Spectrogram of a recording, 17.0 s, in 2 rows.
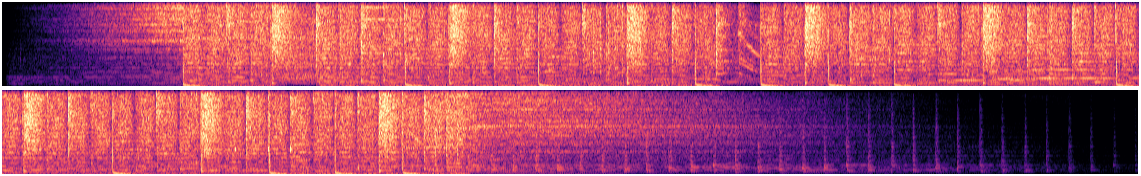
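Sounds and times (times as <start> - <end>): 
future bass sport music: 1.1 - 15.6.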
